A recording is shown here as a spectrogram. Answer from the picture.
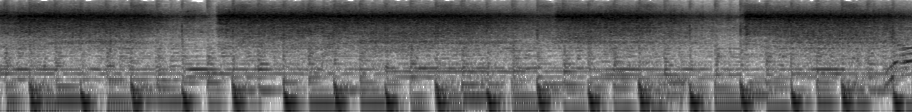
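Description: Hot oil poured over chopped garlic and spices on glass noodles and shredded carrot, sizzling loudly, under background music with a steady beat.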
